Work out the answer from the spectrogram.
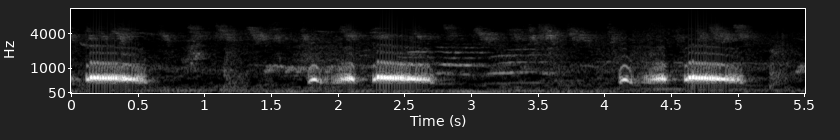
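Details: Big-voiced caged decoy spotted dove. Three low coo phrases, each two short notes and a drawn-out rolling coo, with faint twittering from other birds between them.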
